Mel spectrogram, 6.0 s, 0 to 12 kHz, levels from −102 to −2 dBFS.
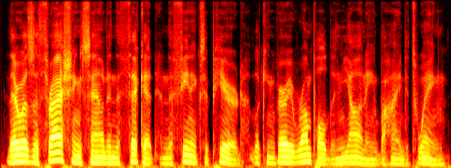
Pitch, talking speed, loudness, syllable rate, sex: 105 Hz, 200 wpm, -18 LUFS, 5.5 syllables/s, male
